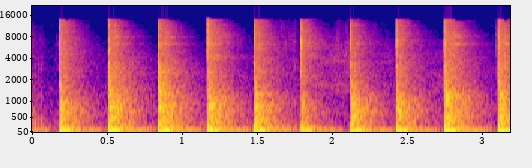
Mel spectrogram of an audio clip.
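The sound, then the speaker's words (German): Steady, evenly spaced thuds of a mallet pounding chicken meat flat, about ten loud dull blows with a slightly wet slap, repeating in a regular rhythm with no talking. “Weil wenn du es von oben klopfst, dann zerdrückst du das alles nur und hast nicht so viel Gefühl mit dem Auseinanderklopfen.”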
